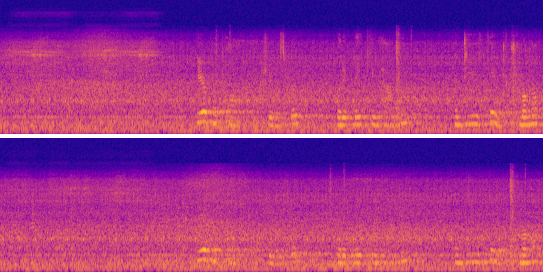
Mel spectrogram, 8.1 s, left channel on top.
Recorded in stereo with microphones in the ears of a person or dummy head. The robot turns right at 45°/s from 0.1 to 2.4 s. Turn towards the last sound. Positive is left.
turn(degrees=70)  # may be behind; listen again after turning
